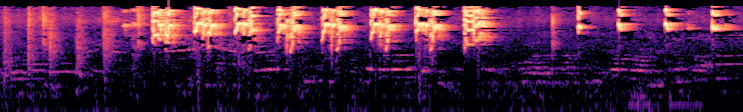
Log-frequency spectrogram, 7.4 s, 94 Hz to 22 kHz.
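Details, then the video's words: Lovebird ngekek song used to stimulate two-month-old young lovebirds to sing: a fast run of harsh, high chattering bursts about twice a second, then shorter spaced squeaky notes. "Masteran Lovebird Paud 123 Ketukan Terbukti Ampuh Merangsang balibu 2 bulan Ikut Ngekek"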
